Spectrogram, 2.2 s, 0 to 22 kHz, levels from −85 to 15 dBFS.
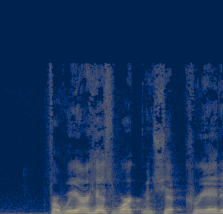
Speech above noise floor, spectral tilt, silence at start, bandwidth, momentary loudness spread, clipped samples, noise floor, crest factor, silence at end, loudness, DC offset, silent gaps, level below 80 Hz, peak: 31 dB; -6 dB/octave; 0.5 s; 15.5 kHz; 10 LU; under 0.1%; -57 dBFS; 16 dB; 0 s; -27 LUFS; under 0.1%; none; -54 dBFS; -10 dBFS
